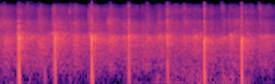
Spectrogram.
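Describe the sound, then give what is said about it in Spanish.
Sharp, evenly spaced hand claps during a church service on Workers' Day. The claps come at a steady beat of about three per second and stay fairly faint and crisp. “vamos a darnos un aplauso, ¿sí? Porque somos todos nosotros.”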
